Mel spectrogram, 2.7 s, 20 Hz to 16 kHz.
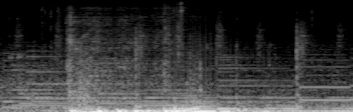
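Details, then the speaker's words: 2005 Mazda RX8 rotary engine with 100,000 miles, hot start: short crank, catches in under two seconds and settles into a raspy, even idle; healthy quick start. "that was a pretty quick start up took less than maybe 2 seconds this engine has a hundred thousand miles and it still runs really really good"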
